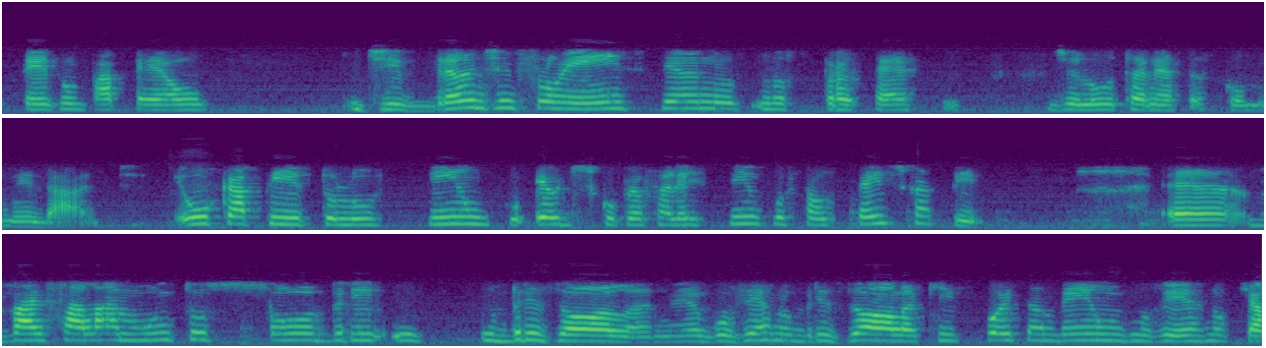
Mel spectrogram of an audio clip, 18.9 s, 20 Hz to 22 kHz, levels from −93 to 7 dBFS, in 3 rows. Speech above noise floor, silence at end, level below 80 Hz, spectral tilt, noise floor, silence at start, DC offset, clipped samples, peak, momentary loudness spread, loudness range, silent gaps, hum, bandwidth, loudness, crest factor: 33 dB; 0 s; -66 dBFS; -7 dB/octave; -57 dBFS; 0.1 s; under 0.1%; under 0.1%; -4 dBFS; 13 LU; 5 LU; none; none; 4.1 kHz; -24 LUFS; 20 dB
